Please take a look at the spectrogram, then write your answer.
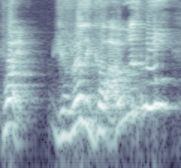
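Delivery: high, loud mock amazement; can hardly believe the date is on; astonished disbelief. Frankie astonished at accepted date.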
